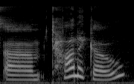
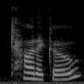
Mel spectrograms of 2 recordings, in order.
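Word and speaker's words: taniko: First one is tonico, tonico, which is T-A-N-I-K-O.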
